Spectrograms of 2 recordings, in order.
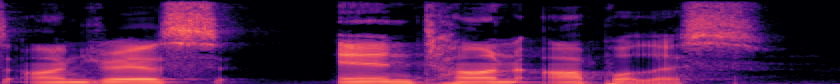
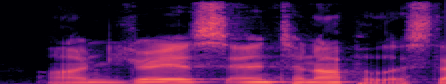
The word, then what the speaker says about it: Andreas Antonopoulos: Andre Antonopoulos. Uh, f- yeah, it's Andreas Antonopoulos. Andreas Antonopoulos, that's right.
